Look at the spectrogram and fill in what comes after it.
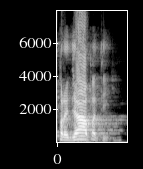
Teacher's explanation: Pra is Anudata, Prajapati, Pa is raised and Ti is Prachaya. So it has got all the four Swaras in this particular word Prajapati.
